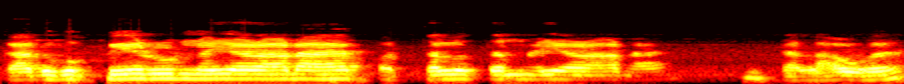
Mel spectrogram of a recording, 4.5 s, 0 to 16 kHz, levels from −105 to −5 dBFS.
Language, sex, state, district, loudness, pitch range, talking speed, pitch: Hindi, male, Bihar, Muzaffarpur, -15 LUFS, 155-170 Hz, 200 wpm, 160 Hz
